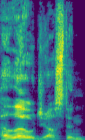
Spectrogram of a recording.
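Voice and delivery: imitated deep voice. Retelling a voice heard from the kitchen: imitating a deep voice. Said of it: "a deep voice go".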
